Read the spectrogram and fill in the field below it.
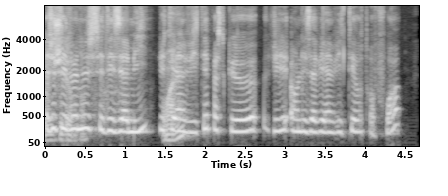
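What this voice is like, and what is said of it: French with a Middle Eastern accent. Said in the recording (French): “Avec un accent parfumé, les parfums de l'Orient”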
